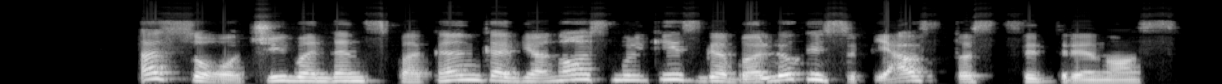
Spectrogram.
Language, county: Lithuanian, Kaunas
